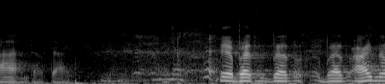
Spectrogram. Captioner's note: audience laughing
